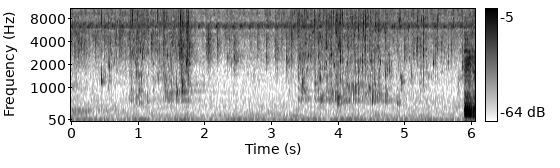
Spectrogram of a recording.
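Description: Water being scooped by hand from a bowl, with soft splashes, trickling and scattered drips.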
